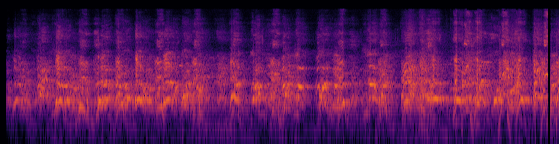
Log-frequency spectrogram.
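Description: Dogs barking and yipping, overlapping barks following one another with hardly a pause.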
